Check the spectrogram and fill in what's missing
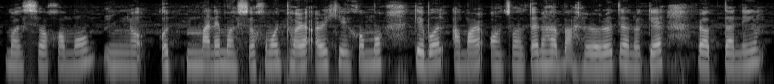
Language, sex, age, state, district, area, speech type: Assamese, female, 18-30, Assam, Majuli, urban, spontaneous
